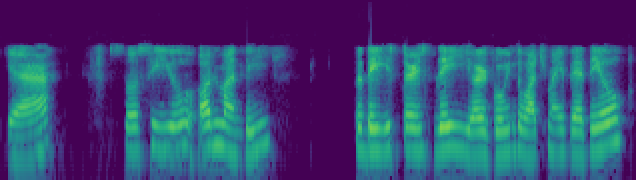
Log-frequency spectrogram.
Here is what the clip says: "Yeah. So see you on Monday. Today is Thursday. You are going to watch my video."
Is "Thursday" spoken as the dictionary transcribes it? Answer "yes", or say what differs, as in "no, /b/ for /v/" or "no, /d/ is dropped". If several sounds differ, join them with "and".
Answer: no, /s/ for /z/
